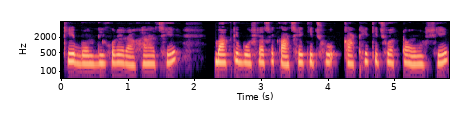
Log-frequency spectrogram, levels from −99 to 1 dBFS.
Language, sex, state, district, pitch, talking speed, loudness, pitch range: Bengali, female, West Bengal, North 24 Parganas, 215 Hz, 145 wpm, -21 LUFS, 200-230 Hz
